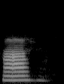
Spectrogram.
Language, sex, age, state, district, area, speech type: Sindhi, female, 30-45, Maharashtra, Thane, urban, conversation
